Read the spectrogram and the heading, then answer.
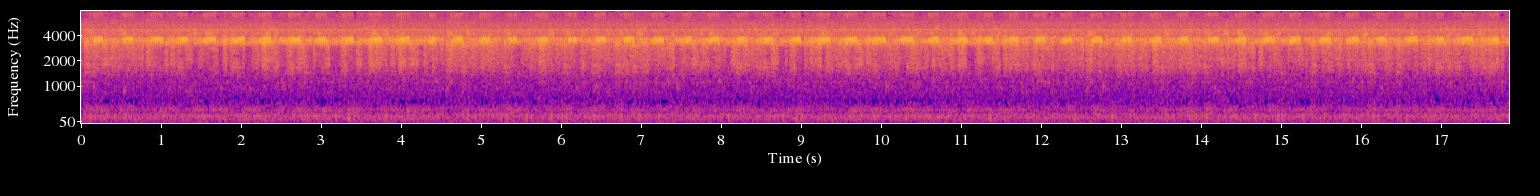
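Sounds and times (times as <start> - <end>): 
insect chirps: 0.0 - 17.8.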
